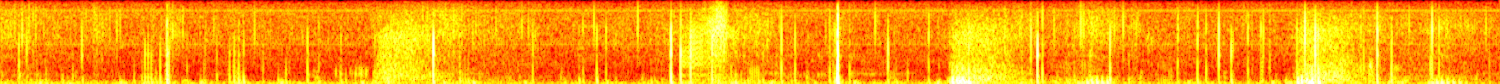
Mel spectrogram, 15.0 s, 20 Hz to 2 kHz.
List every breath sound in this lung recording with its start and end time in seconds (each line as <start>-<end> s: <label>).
3.66-4.71 s: inhalation
9.47-10.53 s: inhalation
10.51-11.53 s: exhalation
12.97-14.02 s: inhalation
12.97-14.02 s: crackles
